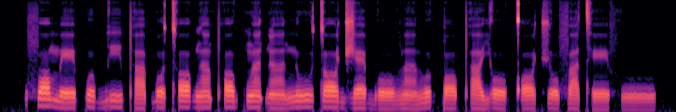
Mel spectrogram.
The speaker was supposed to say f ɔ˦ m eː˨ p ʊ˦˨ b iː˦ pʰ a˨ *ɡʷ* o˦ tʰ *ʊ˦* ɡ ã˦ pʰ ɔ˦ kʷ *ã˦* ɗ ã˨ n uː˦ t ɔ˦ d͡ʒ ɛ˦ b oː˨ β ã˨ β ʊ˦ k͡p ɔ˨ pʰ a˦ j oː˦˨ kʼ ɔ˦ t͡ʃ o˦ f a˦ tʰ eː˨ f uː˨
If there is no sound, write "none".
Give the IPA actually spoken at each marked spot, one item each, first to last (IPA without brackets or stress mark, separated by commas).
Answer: ɓ, ɔ˦, ã˦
